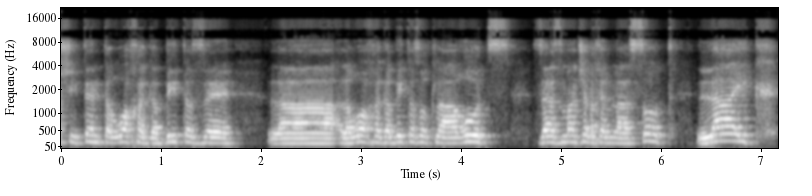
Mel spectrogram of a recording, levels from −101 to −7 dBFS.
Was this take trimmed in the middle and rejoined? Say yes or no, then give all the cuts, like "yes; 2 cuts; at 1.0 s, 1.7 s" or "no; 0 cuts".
no; 0 cuts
